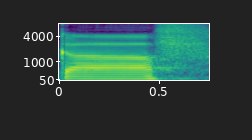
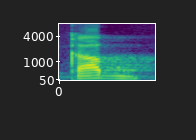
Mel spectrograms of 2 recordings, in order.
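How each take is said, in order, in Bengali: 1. শেষ ব্যঞ্জনটি বাতাস বেরিয়ে যাওয়ার মধ্য দিয়ে শেষ হয়। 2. শেষ ব্যঞ্জনটি একটি বন্ধ স্পর্শে শেষ হয়। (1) "শেষে বাতাস বেরোবে" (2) "এমন যেন না হয়"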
